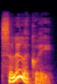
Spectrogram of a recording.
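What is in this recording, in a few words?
"soliloquy", English, British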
